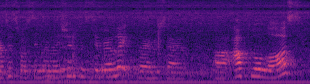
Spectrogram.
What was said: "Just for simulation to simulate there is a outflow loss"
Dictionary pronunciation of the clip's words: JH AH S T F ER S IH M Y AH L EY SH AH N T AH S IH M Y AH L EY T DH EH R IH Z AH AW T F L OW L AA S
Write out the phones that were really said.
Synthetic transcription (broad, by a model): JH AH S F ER S IH M Y AH L EY SH AH N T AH S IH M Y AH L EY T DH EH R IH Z AH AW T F L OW L AA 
